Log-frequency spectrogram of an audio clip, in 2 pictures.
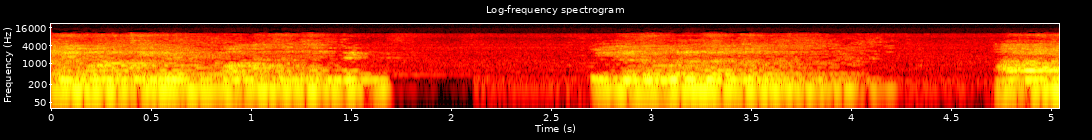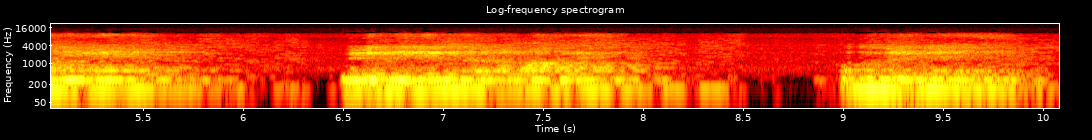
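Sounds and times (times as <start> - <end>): man chanting through a microphone: 0.0 - 1.8, 2.7 - 10.0.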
